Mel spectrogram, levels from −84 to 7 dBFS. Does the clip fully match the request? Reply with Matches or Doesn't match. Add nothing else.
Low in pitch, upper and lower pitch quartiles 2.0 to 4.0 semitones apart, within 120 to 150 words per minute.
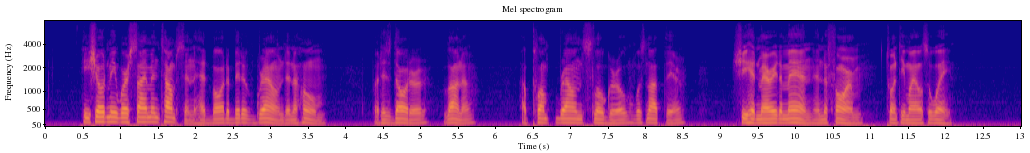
Doesn't match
